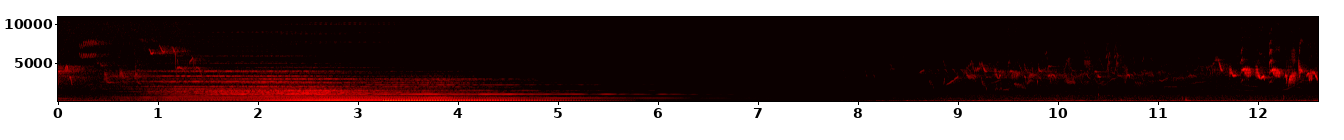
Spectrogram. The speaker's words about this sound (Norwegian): Det er en tornsanger. Ja, vi står her i ræveskiftet faktisk. Og klokken er 5 om morgenen eller sådan noget.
